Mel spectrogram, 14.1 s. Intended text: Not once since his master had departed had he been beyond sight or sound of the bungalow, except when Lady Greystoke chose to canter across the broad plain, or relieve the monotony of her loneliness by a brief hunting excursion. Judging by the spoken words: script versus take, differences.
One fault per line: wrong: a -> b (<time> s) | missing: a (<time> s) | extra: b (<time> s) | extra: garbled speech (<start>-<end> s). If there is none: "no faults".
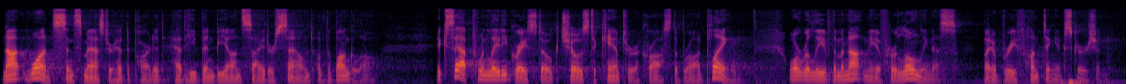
missing: his (1.0 s)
